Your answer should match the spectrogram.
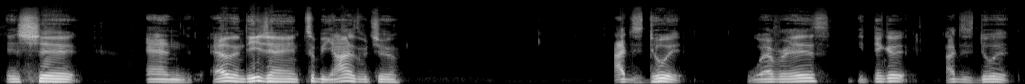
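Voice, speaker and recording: A man's voice: medium pitch, a little slow, long pauses, dry recording, studio quality. A man guest who DJs, talking casually on a podcast in an emphatic, profane, repetitive way.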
